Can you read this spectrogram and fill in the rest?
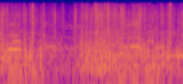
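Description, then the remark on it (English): Swans honk in short, nasal calls over a dense, hissy background of rustling noise. The calls are brief and fairly faint, scattered irregularly through a steady wash of sound. “What? What is it? I don't understand your honks.”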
